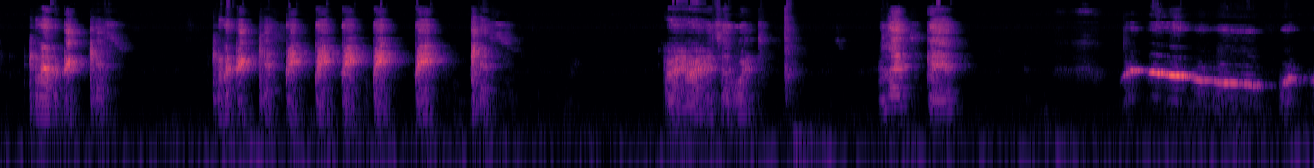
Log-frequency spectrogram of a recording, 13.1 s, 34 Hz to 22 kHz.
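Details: A 3-year-old female Congo African grey parrot chatters in short, speech-like bursts of mimicked words in a thin, nasal voice, then ends with a clear whistle that slides downward.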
